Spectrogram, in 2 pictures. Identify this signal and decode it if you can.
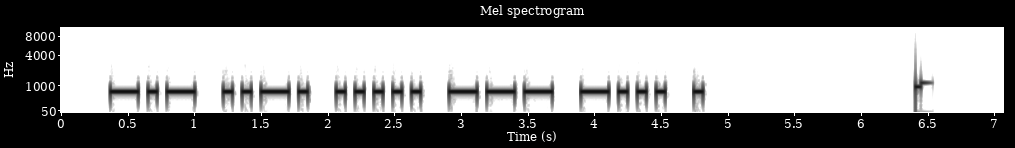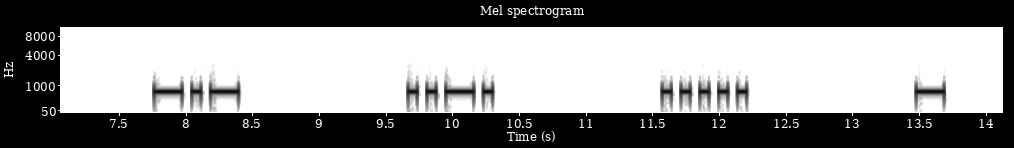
Morse code, heard as a keyed tone, about 17 wpm, spaced as for 10 wpm, 700 Hz. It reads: KF5OBE KF5T
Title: USA Call Signs - 6 Characters - 6x Character Spacing - 17wpm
